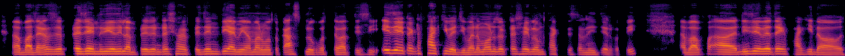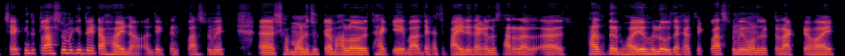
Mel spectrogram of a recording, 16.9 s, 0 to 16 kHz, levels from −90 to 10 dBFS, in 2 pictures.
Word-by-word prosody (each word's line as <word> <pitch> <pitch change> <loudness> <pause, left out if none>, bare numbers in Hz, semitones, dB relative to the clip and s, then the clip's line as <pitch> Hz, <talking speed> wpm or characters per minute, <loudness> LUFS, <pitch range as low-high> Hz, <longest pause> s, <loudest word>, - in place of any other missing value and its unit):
আ - - 0
বা 135 - +6
দেখা 140 0 +2
যাচ্ছে 150 +1 -2
যে - - -13
প্রেজেন্ট 165 -1 +6
দিয়ে 155 0 +6
দিলাম। 155 -3 +3
প্রেজেন্ট 150 -1 +1
এর 155 - -4
সময় 150 -3 -3
প্রেজেন্ট 155 +2 -1
দিয়ে 165 - +7
আমি 145 - 0
আমার 140 0 -1
মত 135 - -7
কাজগুলো 140 0 -1
করতে 135 0 -8
পারতেছি। 120 0 -7
এই 205 - +9
যে - - +7
এটা 180 - -2
একটা 175 - -10
ফাঁকিবাজি। 155 -8 +2
মানে 135 +1 -1
মনোযোগটা 155 +1 -2
সেরকম 145 -2 0
থাকতেছে 130 -2 -9
না 120 - -8
নিজের 115 -1 -7
প্রতি। - - -9 0.5
আ - - -3
বা 115 - +4
ফা - - -7 0.3
নিজের 165 +2 +3
ভেতরে 165 0 +6
ফাঁকি 135 +2 -4
দেওয়া 115 -2 0
হচ্ছে। 120 +8 -5
কিন্তু 190 +1 -5
ক্লাসরুমে 195 +3 +2
কিন্তু 195 -2 -1
এটা 170 -1 +2
হয় 135 -3 +4
না। - - -3
অ - - -10
দেখবেন 115 +3 -7
ক্লাসরুমে 130 +4 -5 0.4
অ্যা 125 - +3
সব 145 - -7
মনোযোগটা 140 +3 -1
ভালোভাবে 130 0 +2
থাকে 120 -1 -1
বা 115 - +3
দেখা 120 0 -4
যাচ্ছে 120 -1 -17
বাইরে 125 +3 +3
তাকালেও 125 -1 -1
স্যারেরা, 120 0 -1 0.2
আ - - 0 0.4
স্যারদের 150 +2 +2
ভয়ে 135 +3 +6
হলেও 150 +1 +4
দেখা 135 0 -1
যাচ্ছে - - -12
ক্লাসরুমে 130 +3 -1
মনোযোগটা 125 0 -5
রাখতে 115 - -4
হয়। 120 0 +2
140 Hz, 245 wpm, -24 LUFS, 125-155 Hz, 0.5 s, এই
